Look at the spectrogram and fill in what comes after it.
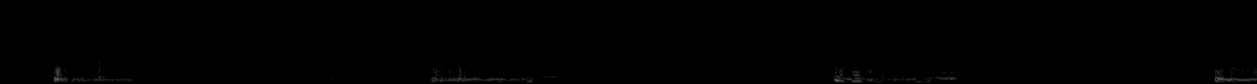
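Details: Pearl, a pet cat, asleep and snoring quite loudly before waking on noticing the camera: soft rasping breaths that come in short bursts roughly every four seconds over a quiet background.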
